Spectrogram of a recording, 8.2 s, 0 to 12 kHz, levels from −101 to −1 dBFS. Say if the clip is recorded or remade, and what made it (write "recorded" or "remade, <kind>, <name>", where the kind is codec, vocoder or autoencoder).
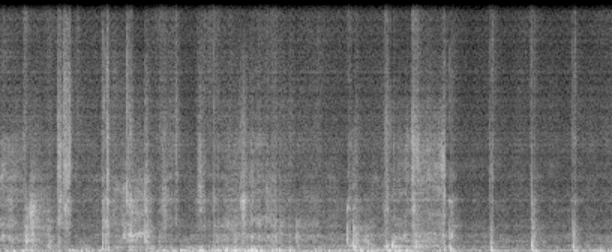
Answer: remade, codec, SNAC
